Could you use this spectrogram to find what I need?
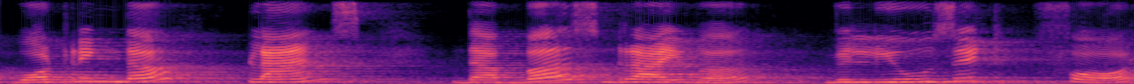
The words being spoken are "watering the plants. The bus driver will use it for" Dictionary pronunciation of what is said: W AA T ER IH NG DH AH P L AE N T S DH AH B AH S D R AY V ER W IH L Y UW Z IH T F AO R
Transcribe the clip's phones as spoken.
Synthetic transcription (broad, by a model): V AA T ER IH NG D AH P L AE N T S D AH B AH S D R AY V ER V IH L Y UW Z IH T F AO R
